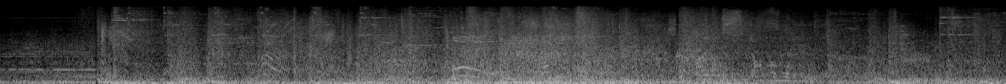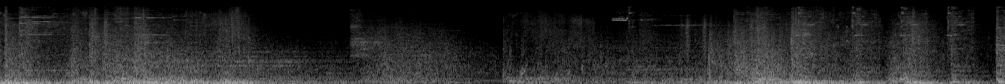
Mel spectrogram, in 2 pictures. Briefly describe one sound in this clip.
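Video game spell effects whoosh and crackle during a fight.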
